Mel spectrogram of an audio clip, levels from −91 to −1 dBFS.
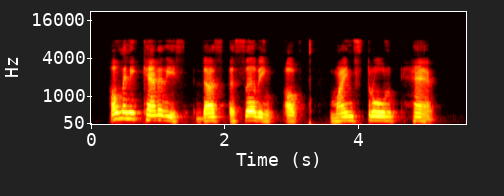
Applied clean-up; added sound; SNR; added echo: neural mask model DeepFilterNet 3.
